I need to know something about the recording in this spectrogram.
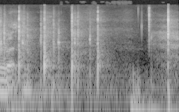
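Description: A brief, scattered round of applause: a handful of sharp, crisp hand claps at an uneven rhythm, lasting under two seconds before fading out.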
